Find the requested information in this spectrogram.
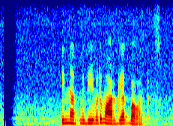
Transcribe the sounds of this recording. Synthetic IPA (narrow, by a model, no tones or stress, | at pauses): inːat̪mid̪iːməʈəmaːrɡejak̚baʋa̰t̪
